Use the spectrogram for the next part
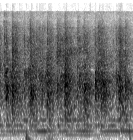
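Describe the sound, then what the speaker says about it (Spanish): Church congregation applauding during a sermon, a faint, steady patter of many hands clapping heard from a distance, with a low hum underneath and no clear voices. "Yo le daría un aplauso al Señor por la obra que hizo"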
